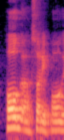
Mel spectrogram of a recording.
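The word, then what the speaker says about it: Hague: के अंदर treaty of होज। देखो बेटा, कंपनी कब डाली? 1605 में। अब देखो भाई साहब, हमारे पास 1663 के अंदर भाई साहब ट्रीटी ऑफ होज हुई। ओके, होग है इसका प्रोनाउंसिएशन।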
